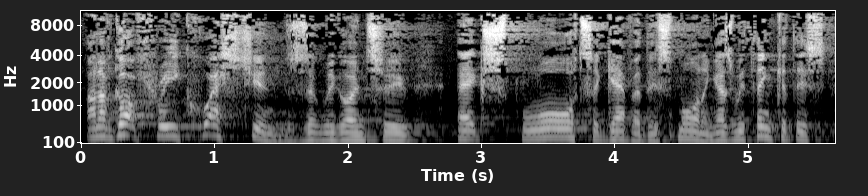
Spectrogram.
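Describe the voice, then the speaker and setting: A middle-aged man preaching a conversational sermon, halting and repeating his phrases as he goes. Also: a little high, lively intonation. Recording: echoey hall with long reverb.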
